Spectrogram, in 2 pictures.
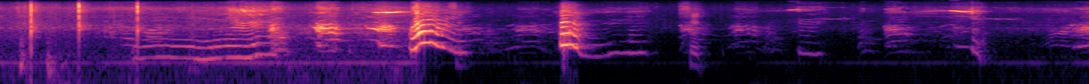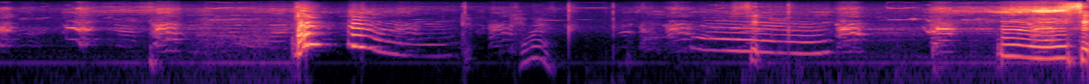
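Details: Pet dog howling on hearing two dogs in distress played from another recording, communicating that someone needs help: wavering, sliding howls rising and falling, some long and drawn out, mixed with whimpers and a steady electrical hum.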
